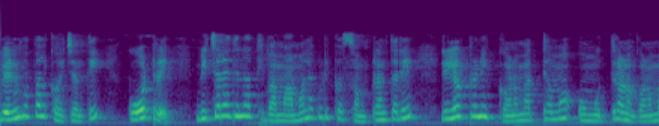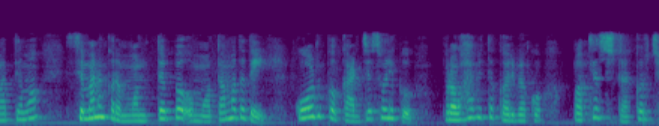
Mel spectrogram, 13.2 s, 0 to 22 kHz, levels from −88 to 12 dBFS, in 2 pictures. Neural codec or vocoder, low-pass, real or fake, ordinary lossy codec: none; 7.2 kHz; real; Opus, 24 kbps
